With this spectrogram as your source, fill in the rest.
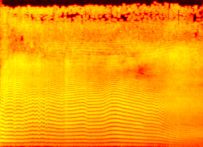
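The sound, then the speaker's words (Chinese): A huge, loud fart from a hippo, drawn out for about two seconds, a buzzy, wavering low tone that breaks into a rapid sputtering flutter as it ends, with no talking. “下一秒，河马放了一个超级无敌大的屁，然后就抓着狮子镇长一起冲出地洞，飞上天空。”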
